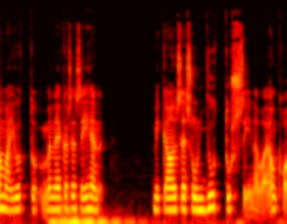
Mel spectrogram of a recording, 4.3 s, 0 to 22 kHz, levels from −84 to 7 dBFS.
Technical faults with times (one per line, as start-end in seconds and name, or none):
none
